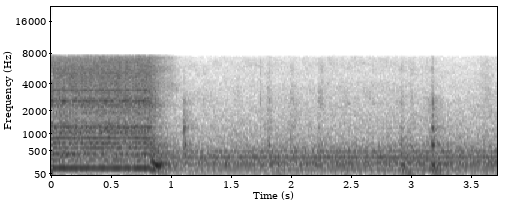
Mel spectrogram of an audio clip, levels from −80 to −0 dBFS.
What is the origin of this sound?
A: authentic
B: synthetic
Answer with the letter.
A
